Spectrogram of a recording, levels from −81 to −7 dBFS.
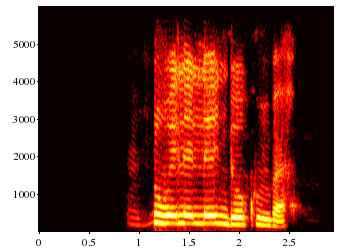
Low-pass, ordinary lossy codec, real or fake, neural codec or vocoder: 5.4 kHz; Opus, 16 kbps; real; none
